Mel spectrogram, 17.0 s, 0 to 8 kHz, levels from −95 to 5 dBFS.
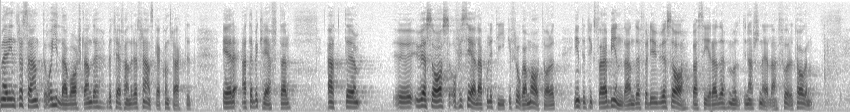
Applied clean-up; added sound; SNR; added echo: none; none; none; none.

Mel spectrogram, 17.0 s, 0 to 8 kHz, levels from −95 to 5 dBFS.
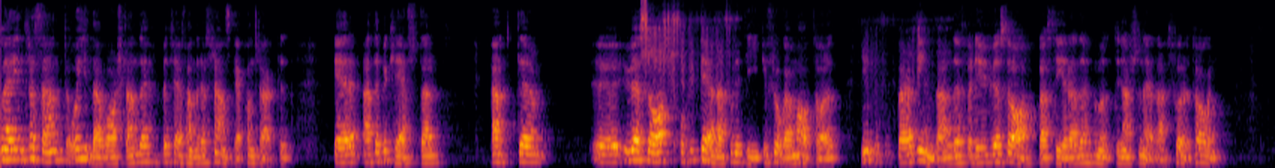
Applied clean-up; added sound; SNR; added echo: neural mask model DeepFilterNet 3.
